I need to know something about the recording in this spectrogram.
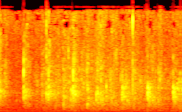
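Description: Scattered clapping from a crowd, a string of uneven hand claps.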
